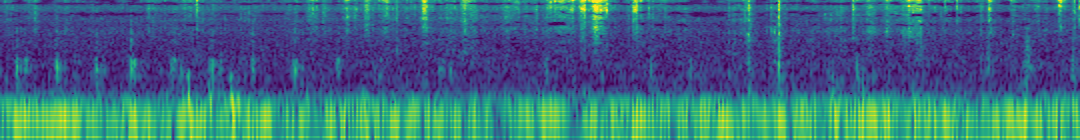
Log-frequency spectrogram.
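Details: Pet mini rabbit, a young male, munching hay; quick dry crunches follow each other closely, a little denser near the start, with a steady low background hum.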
